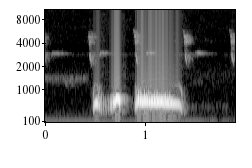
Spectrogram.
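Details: Single cooing phrase from a spotted dove in the 'gáy thúc' style meant to excite wild doves: two quick low hooting notes, then one sustained, steady, gently falling coo, in near silence.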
